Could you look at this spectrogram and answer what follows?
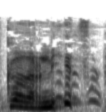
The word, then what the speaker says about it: codorniz: ¿Sabías que la pronunciación correcta es codorniz? – ¿Es godorniz? – No, es con C de casa, ¿no? – Es con C, ajá, codorniz.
